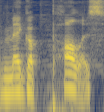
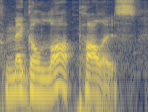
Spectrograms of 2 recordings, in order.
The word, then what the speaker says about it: Megapolis: Within Planet Endako lies the city of Megapolis, not Megalopolis, but Megapolis. Megalopolis is, yes, similar to Megapolis, but with an extra syllable.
